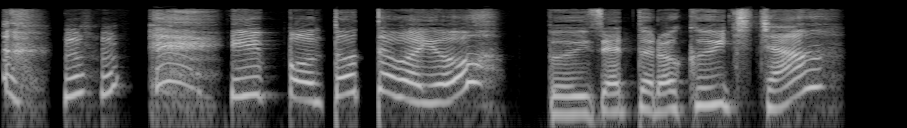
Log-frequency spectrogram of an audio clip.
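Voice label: WIN Japanese, Voice; GF Alarm; EVO3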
